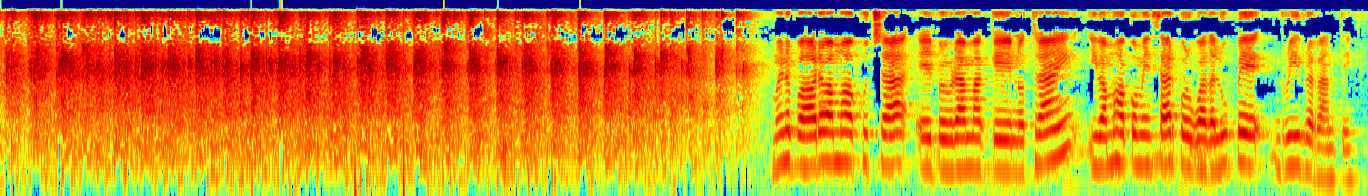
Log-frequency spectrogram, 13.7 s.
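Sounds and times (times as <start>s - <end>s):
audience applause: 0.0s - 7.6s
speech: 7.8s - 13.6s.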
